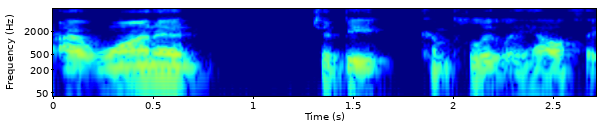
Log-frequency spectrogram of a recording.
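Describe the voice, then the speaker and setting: At a moderate pace, a man talks in a medium pitch. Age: 60s. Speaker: author and speaker on mind and healing. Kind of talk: personal testimony to a group. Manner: halting, with many fillers.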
